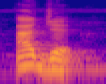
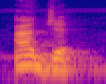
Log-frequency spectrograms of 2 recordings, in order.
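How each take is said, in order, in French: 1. La consonne finale est relâchée avec un rebond d'écho. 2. La consonne finale est relâchée avec un rebond d'écho.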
